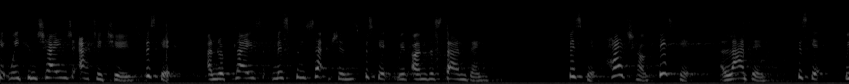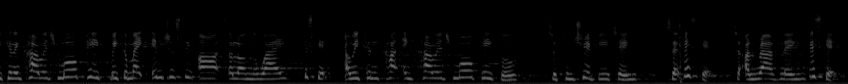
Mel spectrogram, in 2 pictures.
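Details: Tourette syndrome, a neurological condition, in an adult woman, with involuntary vocal tics (repeated interjected words such as "biscuit") interrupting her speech; finding: vocal tics.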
